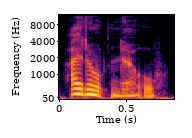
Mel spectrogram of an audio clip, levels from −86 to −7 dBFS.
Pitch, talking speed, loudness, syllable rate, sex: 160 Hz, 210 wpm, -18 LUFS, 4.0 syllables/s, female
